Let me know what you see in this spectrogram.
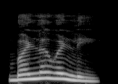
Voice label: "ಬಳ್ವಳ", kannada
